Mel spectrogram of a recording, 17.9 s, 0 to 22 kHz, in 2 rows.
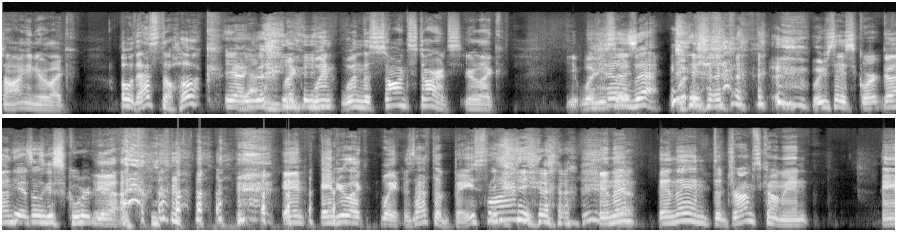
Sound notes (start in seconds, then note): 6.7 both laugh; 10.0 they laugh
